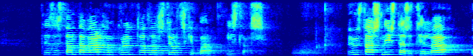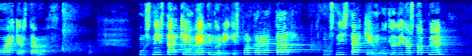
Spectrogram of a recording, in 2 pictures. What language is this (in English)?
Icelandic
